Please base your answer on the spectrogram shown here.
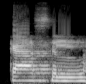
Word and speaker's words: castle: If a word ends with STL, T is not pronounced. In this word, STL is present. STL. Castle.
